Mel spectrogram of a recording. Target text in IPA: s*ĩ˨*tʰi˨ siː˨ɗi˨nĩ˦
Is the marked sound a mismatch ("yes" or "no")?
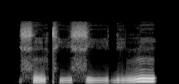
no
